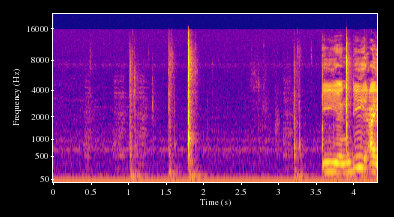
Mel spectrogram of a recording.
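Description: Computer keys click.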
